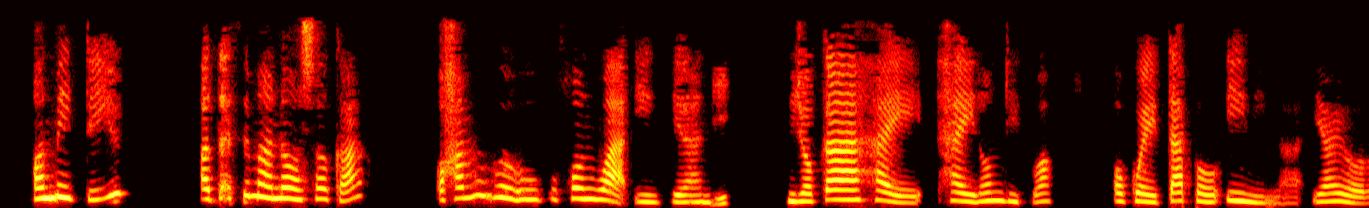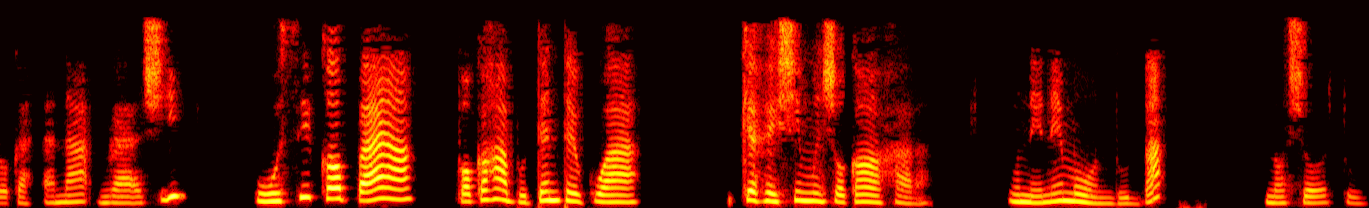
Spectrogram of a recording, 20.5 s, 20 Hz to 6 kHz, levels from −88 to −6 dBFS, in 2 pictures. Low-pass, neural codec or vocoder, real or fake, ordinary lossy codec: 5.4 kHz; codec, 16 kHz, 0.5 kbps, X-Codec, WavLM features, trained on Multilingual LibriSpeech; fake; MP3, 32 kbps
